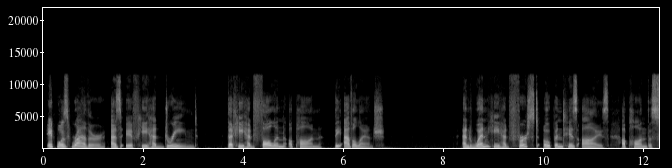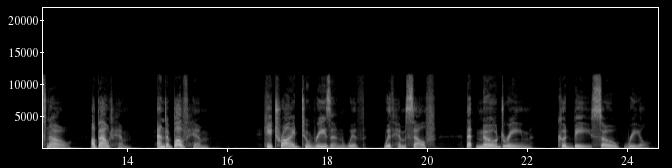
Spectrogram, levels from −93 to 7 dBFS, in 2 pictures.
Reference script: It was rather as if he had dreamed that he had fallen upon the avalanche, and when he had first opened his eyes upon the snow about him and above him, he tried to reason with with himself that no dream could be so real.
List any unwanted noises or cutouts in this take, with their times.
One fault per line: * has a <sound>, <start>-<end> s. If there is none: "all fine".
all fine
